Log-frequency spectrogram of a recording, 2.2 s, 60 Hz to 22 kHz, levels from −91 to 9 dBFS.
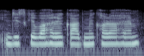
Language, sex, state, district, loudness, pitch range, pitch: Hindi, female, Jharkhand, Palamu, -18 LUFS, 220-225 Hz, 225 Hz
